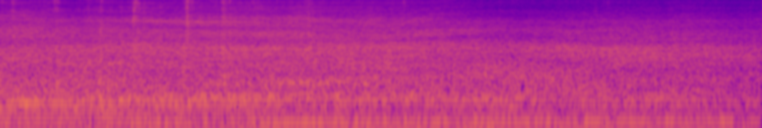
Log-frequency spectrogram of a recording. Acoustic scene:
street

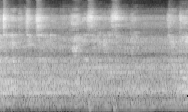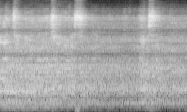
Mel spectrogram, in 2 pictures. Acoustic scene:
subway train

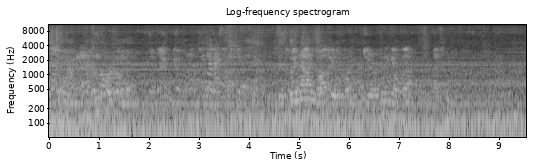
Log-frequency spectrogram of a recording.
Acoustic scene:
crowded indoor space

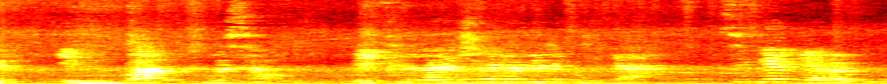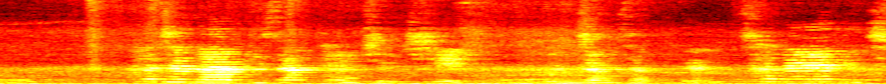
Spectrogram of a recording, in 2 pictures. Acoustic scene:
bus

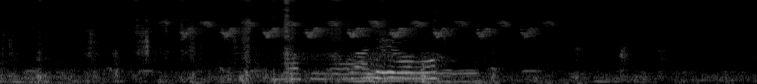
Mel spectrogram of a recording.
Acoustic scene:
park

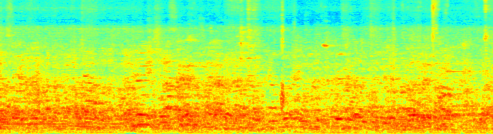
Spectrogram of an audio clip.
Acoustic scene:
cafe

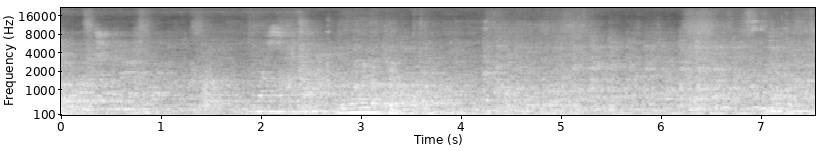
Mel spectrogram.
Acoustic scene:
cafe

